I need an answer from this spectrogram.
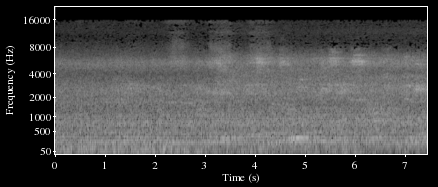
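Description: N700-series Shinkansen train standing at the platform, its onboard equipment giving a steady hum and rumble with a few faint held tones.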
